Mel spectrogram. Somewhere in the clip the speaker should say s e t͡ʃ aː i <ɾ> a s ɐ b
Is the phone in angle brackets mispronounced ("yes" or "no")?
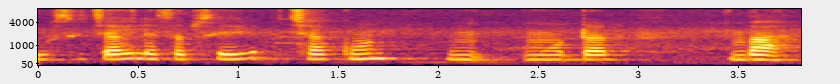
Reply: yes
